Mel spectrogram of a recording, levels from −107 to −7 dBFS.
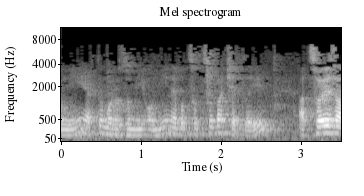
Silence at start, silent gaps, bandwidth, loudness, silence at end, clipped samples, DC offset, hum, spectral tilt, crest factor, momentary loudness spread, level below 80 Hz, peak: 0 s; none; 7.2 kHz; -22 LUFS; 0 s; under 0.1%; under 0.1%; none; -6.5 dB/octave; 20 dB; 15 LU; -56 dBFS; -2 dBFS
